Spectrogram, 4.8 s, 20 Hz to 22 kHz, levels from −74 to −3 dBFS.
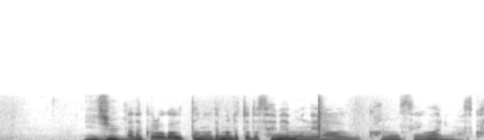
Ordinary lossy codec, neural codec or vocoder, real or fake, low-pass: none; none; real; 7.2 kHz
